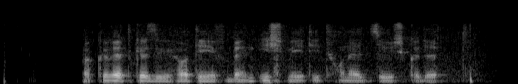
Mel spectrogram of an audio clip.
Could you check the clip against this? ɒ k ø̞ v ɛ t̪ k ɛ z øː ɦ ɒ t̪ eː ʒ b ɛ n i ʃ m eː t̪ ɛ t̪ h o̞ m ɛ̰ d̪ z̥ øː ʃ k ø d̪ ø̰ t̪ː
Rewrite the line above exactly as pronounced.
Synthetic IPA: ɒ k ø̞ v ɛ t̪ k ɛ z øː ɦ ɒ t̪ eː v b ɛ n i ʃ m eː t̪ i t̪ h o̞ n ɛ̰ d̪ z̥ øː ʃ k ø d̪ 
